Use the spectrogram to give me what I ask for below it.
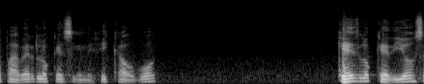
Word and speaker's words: Obot: así se escribe en hebreo esto, esta palabra obot dice que pronunciación obot no estamos bien, estamos pronunciando bien.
